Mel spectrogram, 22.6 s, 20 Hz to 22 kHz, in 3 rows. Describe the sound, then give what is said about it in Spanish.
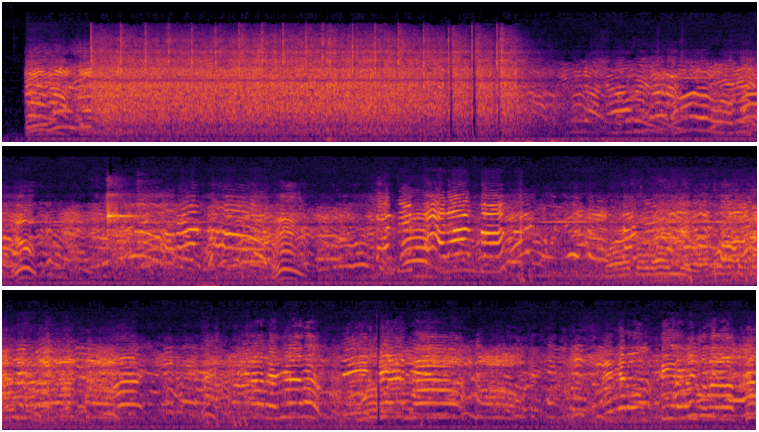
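A dense burst of more than 15 rapid 9 mm gunshots fills the first few seconds, then gives way to many people screaming and shouting in panic, loud and chaotic, continuing to the end. “Más de 15 disparos, esa ráfaga de disparos, 9 milímetros y otros casquillos que habían allí.”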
